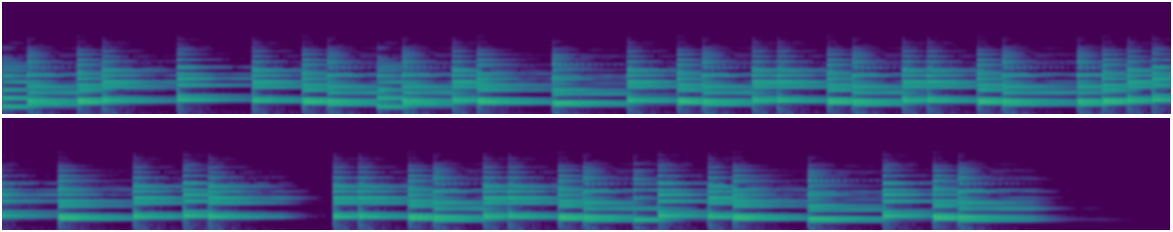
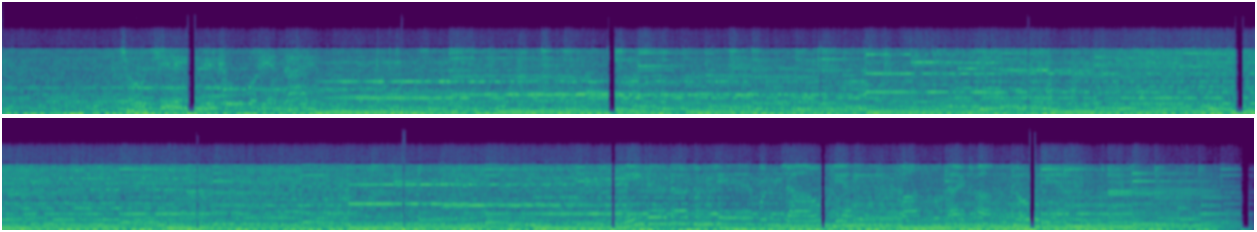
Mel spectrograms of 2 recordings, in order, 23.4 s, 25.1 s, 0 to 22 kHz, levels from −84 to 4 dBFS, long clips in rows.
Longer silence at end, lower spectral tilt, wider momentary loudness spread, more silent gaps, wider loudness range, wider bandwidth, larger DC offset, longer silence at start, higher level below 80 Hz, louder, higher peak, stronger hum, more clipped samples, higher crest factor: first, 1.25 s vs 0.05 s; about the same, -5 dB/octave vs -6 dB/octave; first, 8 LU vs 3 LU; neither; about the same, 2 LU vs 2 LU; second, 6 kHz vs 8.6 kHz; neither; about the same, 0 s vs 0 s; second, -68 dBFS vs -36 dBFS; second, -30 LUFS vs -22 LUFS; second, -16 dBFS vs -6 dBFS; neither; neither; about the same, 16 dB vs 12 dB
